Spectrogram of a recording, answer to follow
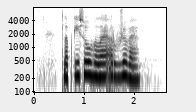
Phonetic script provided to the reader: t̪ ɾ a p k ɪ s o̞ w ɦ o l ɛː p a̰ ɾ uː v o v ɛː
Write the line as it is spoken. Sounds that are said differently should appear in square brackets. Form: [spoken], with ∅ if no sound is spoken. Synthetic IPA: t̪ [l] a p k ɪ s o̞ w ɦ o l ɛː [ʔ] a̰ ɾ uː [ʒ] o v ɛː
